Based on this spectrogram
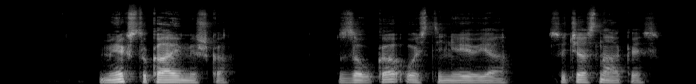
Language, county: Lithuanian, Telšiai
